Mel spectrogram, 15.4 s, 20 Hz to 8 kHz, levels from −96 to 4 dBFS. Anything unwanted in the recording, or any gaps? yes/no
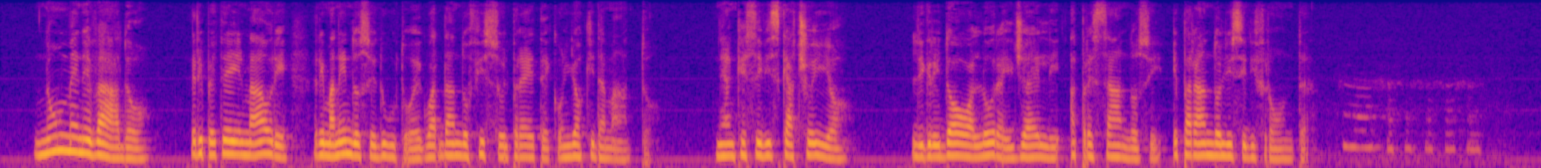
yes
